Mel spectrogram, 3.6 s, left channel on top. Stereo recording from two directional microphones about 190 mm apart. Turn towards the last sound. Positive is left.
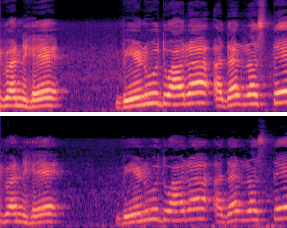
turn(degrees=45)  # may be behind; listen again after turning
